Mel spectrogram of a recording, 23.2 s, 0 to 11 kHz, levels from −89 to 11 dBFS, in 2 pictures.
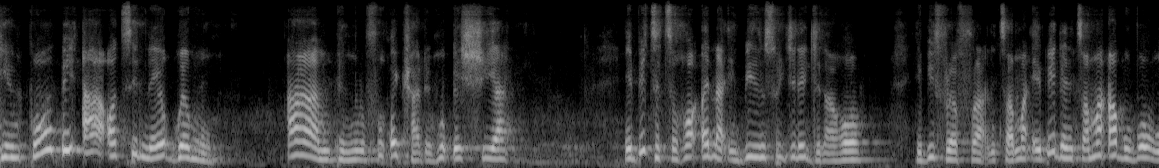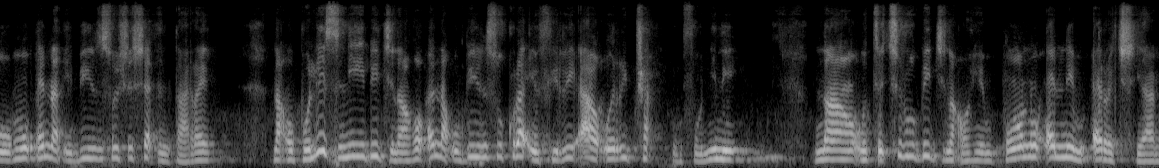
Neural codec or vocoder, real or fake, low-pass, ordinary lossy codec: codec, 24 kHz, 3 kbps, HILCodec; fake; 9.9 kHz; Opus, 24 kbps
